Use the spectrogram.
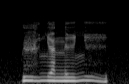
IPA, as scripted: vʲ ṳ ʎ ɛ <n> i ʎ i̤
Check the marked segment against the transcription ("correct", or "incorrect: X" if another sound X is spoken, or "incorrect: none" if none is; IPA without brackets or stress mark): correct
